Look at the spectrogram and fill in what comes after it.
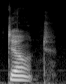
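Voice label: "don't", US English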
